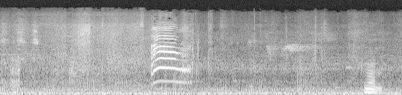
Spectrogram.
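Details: ['Tabby street cat in Morocco giving two meows: a clear, drawn-out harmonic meow that rises then falls, followed three seconds later by a shorter, steeply descending one, over steady low background rumble.']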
